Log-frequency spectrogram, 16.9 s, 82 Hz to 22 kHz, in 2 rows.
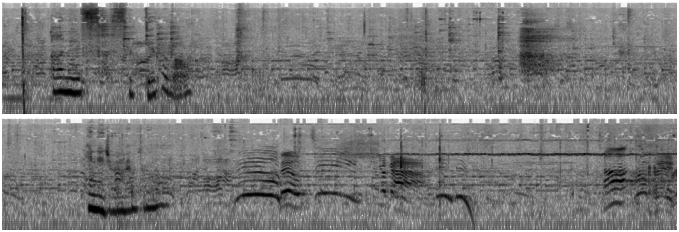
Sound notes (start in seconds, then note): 2.8 chuckles; 6.4 sighs; 11.3 tea kettle whistling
